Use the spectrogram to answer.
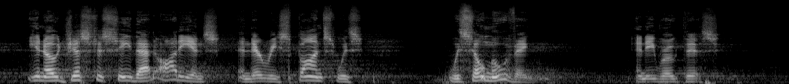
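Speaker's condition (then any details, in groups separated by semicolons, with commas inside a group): No condition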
